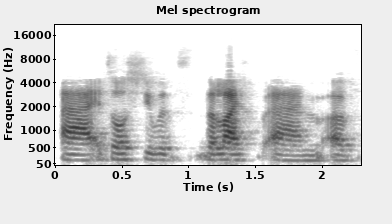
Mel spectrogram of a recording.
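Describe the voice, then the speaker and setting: Woman GP, forties, clear bright delivery, talks things through with fillers and restarts. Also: sits low, level tone, normal speed, poor audio. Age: 40s. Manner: explanatory, frequent restarts and fillers. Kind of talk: conversational interview answers.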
